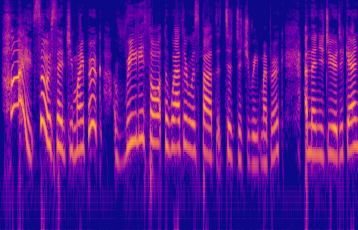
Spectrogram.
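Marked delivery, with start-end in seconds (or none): 0.0-4.2 high, sweet and chirpy; lilting high mock-polite pitch voice; bright polite email voice. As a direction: play the cheerful follow-up nudge. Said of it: "you go".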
